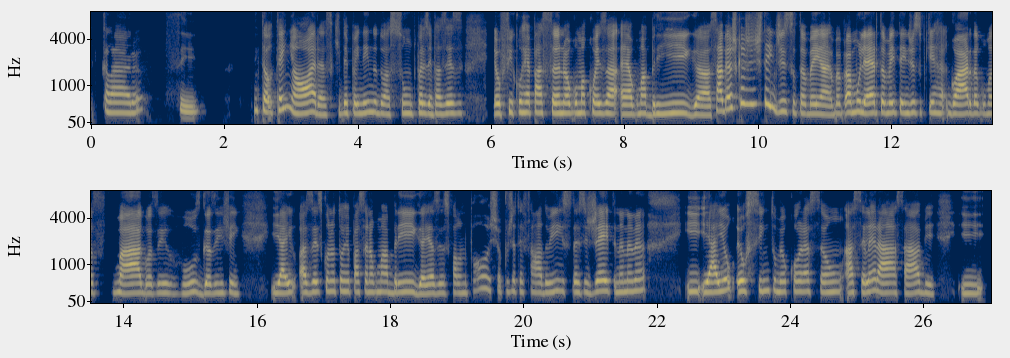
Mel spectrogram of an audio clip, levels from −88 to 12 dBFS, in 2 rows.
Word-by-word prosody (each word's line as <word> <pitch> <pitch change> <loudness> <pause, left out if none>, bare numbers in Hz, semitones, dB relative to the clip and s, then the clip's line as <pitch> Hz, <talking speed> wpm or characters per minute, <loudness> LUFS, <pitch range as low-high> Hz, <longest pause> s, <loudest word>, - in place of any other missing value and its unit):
Claro, 235 +1 -1 0.5
sim, 125 -2 -3 0.8
então 280 -1 +1
tem 305 +1 +1
horas 215 -3 +4
que 200 +2 -14
dependendo 230 +2 0
do 220 -1 -2
assunto, 210 +2 -5
por 230 - +3
exemplo, 215 -1 -1
às 205 - -3
vezes, 225 0 +1 0.5
eu 220 +1 +4
fico 245 +3 -2
repassando 235 -1 +3
alguma 230 +1 +1
coisa, 225 -2 +3
eh, 205 0 +3
alguma 210 +2 +1
briga, 210 -2 +1
sabe. 270 +9 +4
Acho 320 0 +3
que - - +2
a - - +6
gente 430 0 -2
tem 405 -6 +5
disso 255 -3 -3
também. 215 -2 +1
Ah, 195 -1 +3 0.2
a 240 - +6
mulher 235 -2 +5
também 230 0 +1
tem 230 -1 0
disso 235 0 -3
porque 235 +1 -2 0.2
guarda 220 +1 +5
algumas 215 0 -6 0.2
mágoas 205 -1 +3
e 210 0 -3
rusgas, 200 +1 -4
enfim, 210 -1 -6 0.5
e 215 - -1
aí, 210 +2 +2
às 215 -1 -1
vezes, 230 0 0
quando 245 0 -4
eu - - -3
estou 245 +1 -4
repassando 230 -1 -4
alguma 230 0 -3
briga 220 -2 -2
e 195 - -1
às 200 -1 0
vezes 205 -1 -6
falando: 210 -1 -8
"Poxa, 275 +5 -8
eu - - -14
podia 240 0 -10
ter 235 -1 -9
falado 215 -1 -6
isso 240 0 -7
desse 225 -1 -3
jeito 240 +3 +2
na 225 - -3
na 235 +1 -2
na" 255 +2 -3 0.6
E 235 -1 -3
e - - +7
aí 225 +1 +4
eu 265 - +2
eu 240 +2 +8
sinto 255 +1 -6
o - - -4
meu 230 0 -2
coração 235 -1 -4
acelerar, 215 0 +1
sabe, 205 -1 -3 0.4
eh, 200 0 -5
225 Hz, 175 wpm, -20 LUFS, 210-235 Hz, 0.8 s, eu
